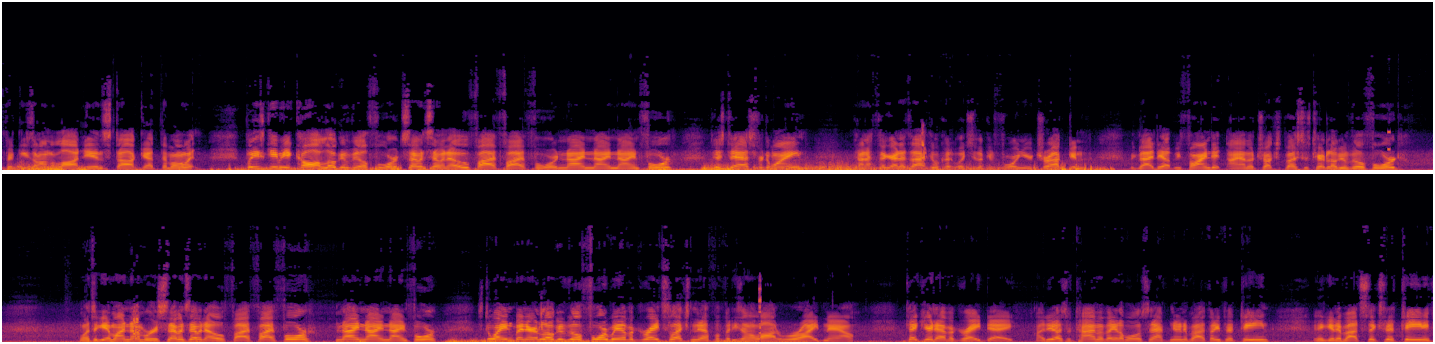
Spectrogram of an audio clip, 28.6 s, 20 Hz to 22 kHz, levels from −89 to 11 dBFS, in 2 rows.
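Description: Brief bursts cut in at 9.19–9.27 s, 13.86–13.88 s, 15.62–15.67 s and 21.87–21.92 s. The second is much quieter; the others peak around -5 dBFS. Each is a corrupt frame decoded: flipped bits in compressed frames were played anyway, misplacing energy across frequencies.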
